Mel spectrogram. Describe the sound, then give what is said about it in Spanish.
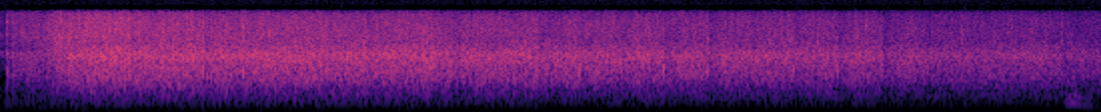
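Sustained applause from senators and deputies fills the Spanish parliament's hemicycle for the emeritus king and queen, Juan Carlos I and Sofía, a dense, steady roar of many hands clapping that rises quickly and holds at an even, loud level throughout, with no one speaking. “homenaje del rey a sus padres en este momento, que vuelven a ser aplaudidos los reyes eméritos por todo el hemiciclo, senadores y diputados, no de nuevo por los de Podemos, que se mantienen en sus escaños sentados y sin aplaudir.”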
